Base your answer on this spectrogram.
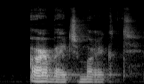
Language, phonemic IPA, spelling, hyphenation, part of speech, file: Dutch, /ˈɑr.bɛi̯tsˌmɑrkt/, arbeidsmarkt, ar‧beids‧markt, noun, Nl-arbeidsmarkt.ogg
- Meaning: labour market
